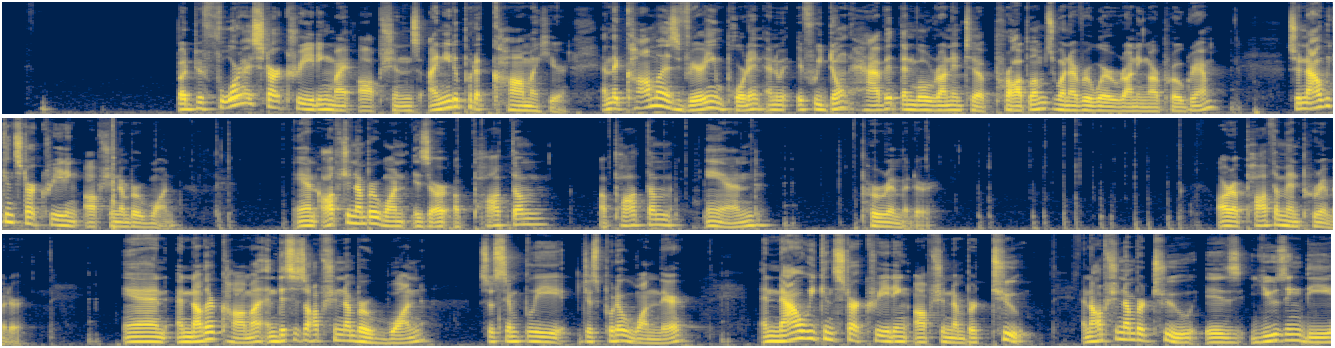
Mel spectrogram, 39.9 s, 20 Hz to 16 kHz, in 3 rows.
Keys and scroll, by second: 5.2 ,, 16.2-18.4 typing, 19.5 0, 21.2 0, 21.9 8, 22.5 *, 23.7 /, 24.3 4, 25.0 *, 28.6 ,, 30.5 1, 33.9 ,.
